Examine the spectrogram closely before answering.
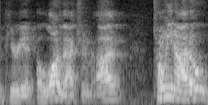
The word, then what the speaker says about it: Toninato: Tony Nato, who I found out that's how you say his name, not Toninato, which is disappointing to me,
